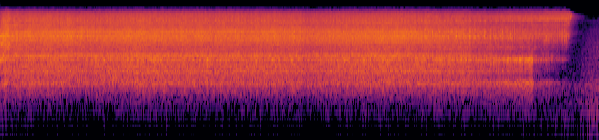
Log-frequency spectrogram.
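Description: A color disc spun rapidly gives a steady, loud whirring drone that holds evenly for about eight seconds, then quickly winds down and fades as it slows near the end.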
